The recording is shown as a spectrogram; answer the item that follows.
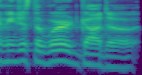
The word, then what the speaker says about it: Godot: First of all, again, I feel like we've had the Godot, because again, I've heard Godot is the correct pronunciation.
